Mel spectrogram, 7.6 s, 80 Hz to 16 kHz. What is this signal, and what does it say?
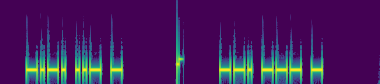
Morse code, heard as a keyed tone, about 17 wpm, 700 Hz. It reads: CUT GOT
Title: Sentences from Top 300 Words - New Word Drill - 17wpm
